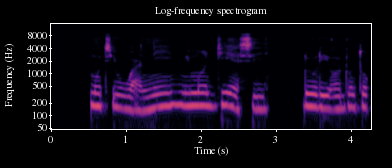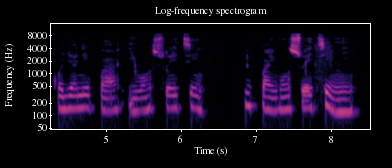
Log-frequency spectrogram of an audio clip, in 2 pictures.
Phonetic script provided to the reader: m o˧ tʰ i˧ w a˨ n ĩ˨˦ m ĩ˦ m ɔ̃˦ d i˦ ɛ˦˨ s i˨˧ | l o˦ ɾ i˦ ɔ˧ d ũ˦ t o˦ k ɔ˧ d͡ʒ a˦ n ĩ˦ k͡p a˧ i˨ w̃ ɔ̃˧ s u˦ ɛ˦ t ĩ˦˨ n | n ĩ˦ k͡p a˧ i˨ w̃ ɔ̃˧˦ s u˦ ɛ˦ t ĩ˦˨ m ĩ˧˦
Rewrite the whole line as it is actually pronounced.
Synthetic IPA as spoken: m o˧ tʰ i˧ w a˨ n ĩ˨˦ m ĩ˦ m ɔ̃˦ d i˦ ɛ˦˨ s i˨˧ | l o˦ ɾ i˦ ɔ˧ d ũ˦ t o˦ k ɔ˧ d͡ʒ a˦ n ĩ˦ k͡p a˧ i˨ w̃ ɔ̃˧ s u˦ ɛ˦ t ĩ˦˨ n | n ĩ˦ k͡p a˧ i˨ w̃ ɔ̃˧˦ s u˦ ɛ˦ t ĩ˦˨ m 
